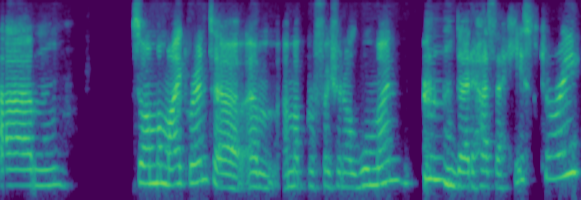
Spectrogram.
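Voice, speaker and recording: A woman speaks in a Venezuelan accent at a high pitch. Her intonation is lively, her pace moderate. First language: Spanish. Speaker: public speaker. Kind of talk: interview. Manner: hesitant, many fillers.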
